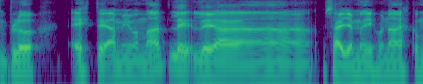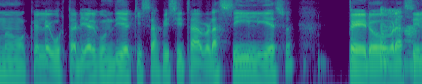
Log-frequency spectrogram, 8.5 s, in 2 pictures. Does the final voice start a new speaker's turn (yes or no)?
no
